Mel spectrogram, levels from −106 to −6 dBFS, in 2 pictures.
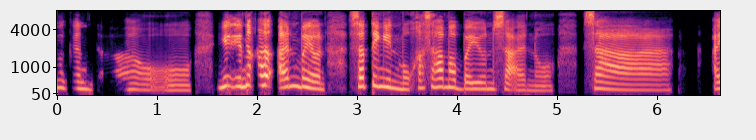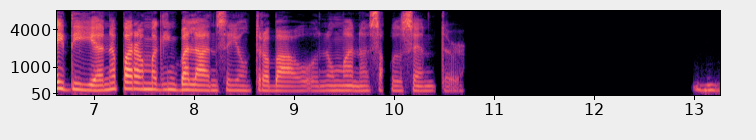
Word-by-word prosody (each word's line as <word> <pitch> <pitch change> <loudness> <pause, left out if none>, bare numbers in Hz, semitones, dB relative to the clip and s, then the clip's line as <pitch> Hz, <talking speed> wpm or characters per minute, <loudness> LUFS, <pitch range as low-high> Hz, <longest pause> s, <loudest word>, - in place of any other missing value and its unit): maganda, 240 -6 -7 0.5
oo. 180 -1 -11 0.2
'Yo 300 +4 +4
'yon 315 +2 +6
naka 355 0 +6
ano 310 +4 +5
ba 310 - +2
'yon, 235 -6 +4 0.2
sa 315 0 +5
tingin 300 -9 +4
mo 210 - -5
kasama 285 +4 +2
ba 230 -2 -1
'yon 225 -1 -3
sa - - +4
ano, 170 -2 -12 0.3
sa 245 - +5 1.1
idea 200 -6 -2
na 225 - -7
parang 230 -1 -3
maging 205 -2 -9
balanse 185 -2 -5
'yong 175 -1 -15
trabaho 165 -2 -11
no'ng 170 0 -16
mga 175 0 -11
nasa 165 0 -3
call 165 -1 -19
center? 165 -1 -7 2.3
Mhm. 185 -3 -19
205 Hz, 135 wpm, -21 LUFS, 175-245 Hz, 2.3 s, yon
